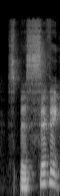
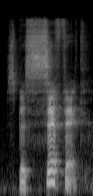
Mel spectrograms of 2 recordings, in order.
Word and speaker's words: specific: look at your flashcard specific has three syllables and the emphasis or stresses on the second syllable say so we say specific specific it is used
